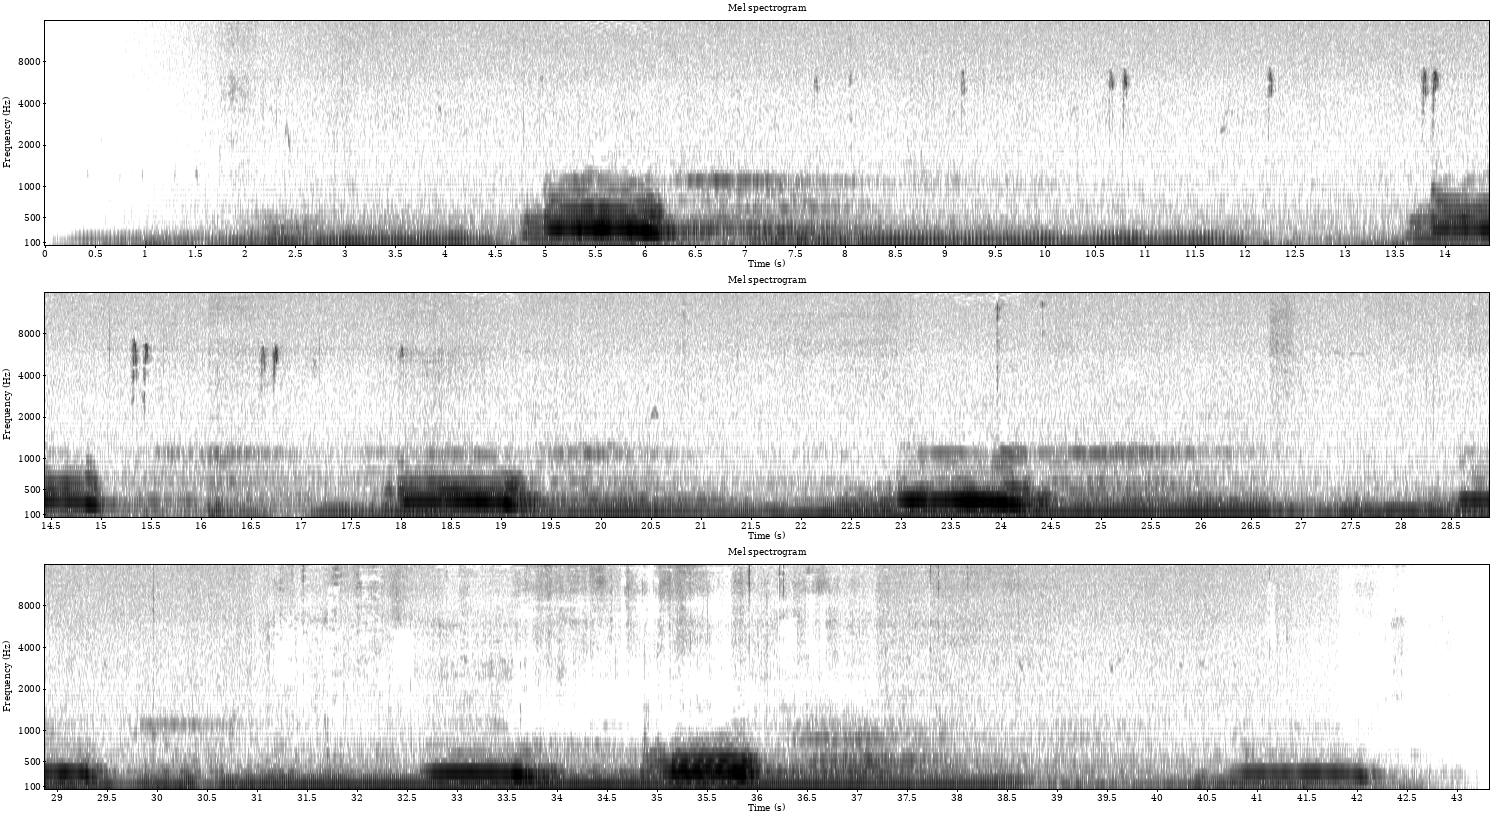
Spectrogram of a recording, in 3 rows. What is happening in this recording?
07091704 IndiaZanskarRangdum CowEcho
Field recording at Rangdum Zanskar, India. Recorded by Sony PCM-D1.
tweet, cow, respondence, bird, morning, zanskar, field-recording, echoes, car, engine, valley, tibet, rangdum, india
